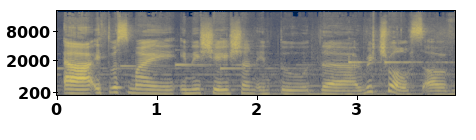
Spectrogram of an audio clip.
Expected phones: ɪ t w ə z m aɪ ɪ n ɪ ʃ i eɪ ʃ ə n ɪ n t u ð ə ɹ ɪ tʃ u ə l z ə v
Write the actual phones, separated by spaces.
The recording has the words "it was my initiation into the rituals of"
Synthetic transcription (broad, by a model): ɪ t w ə s m aɪ ɪ n ɪ ʃ i eɪ ʃ ə n ɪ n t u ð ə ɹ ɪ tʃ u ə l s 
